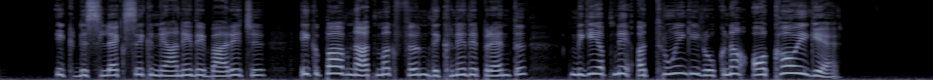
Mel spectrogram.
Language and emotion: Dogri, sad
